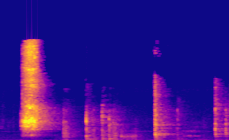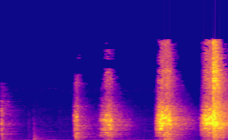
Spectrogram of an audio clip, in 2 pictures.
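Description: Hand-handling noise at the plastic A-arm guard and its bolts: short scrapes and rubs with a few clicks and knocks, the loudest scrapes near the end.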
